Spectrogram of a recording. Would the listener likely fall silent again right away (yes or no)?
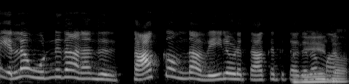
no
